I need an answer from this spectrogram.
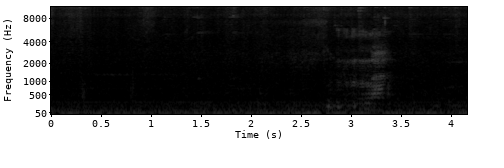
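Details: Bleating from a Heidschnucke flock with lambs, a single wavering, nasal bleat late in the clip over a steady low rumble.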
